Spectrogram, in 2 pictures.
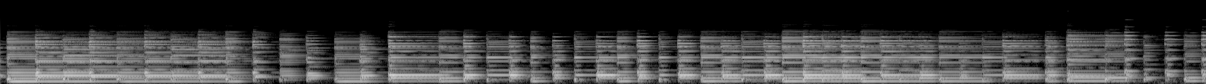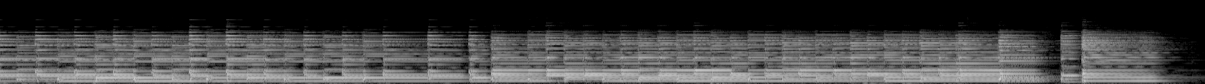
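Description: Piano-sound keyboard playing the accompaniment to a vocal warm-up exercise with no voice over it: block chords changing every second or two, stopping shortly before the end.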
